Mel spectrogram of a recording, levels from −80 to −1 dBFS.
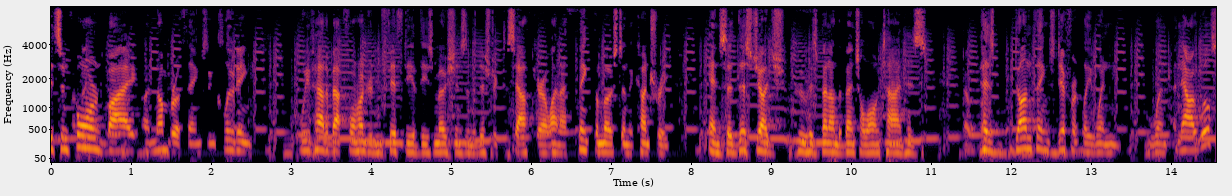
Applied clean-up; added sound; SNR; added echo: classical method spectral subtraction.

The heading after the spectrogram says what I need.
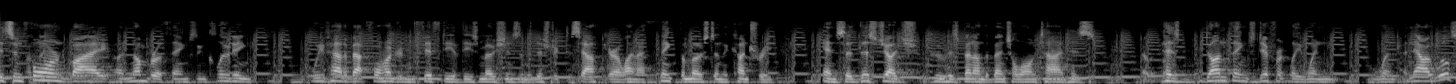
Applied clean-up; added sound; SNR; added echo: none; Electric guitar; 11 dB; none.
